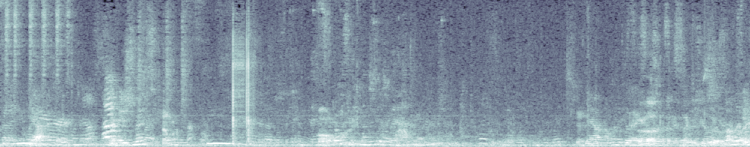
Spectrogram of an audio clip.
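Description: Men talk nearby in a quiet room.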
